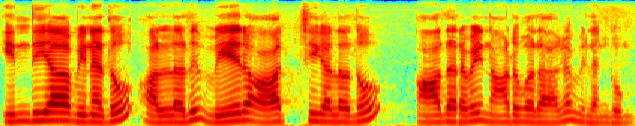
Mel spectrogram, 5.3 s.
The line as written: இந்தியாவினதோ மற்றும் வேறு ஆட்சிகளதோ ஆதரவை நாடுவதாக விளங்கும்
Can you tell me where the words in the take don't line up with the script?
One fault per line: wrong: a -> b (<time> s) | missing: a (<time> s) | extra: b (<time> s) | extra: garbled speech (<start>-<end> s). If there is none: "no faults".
wrong: மற்றும் -> அல்லது (1.2 s)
